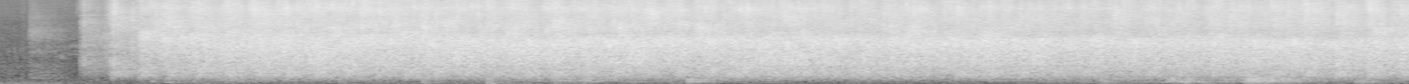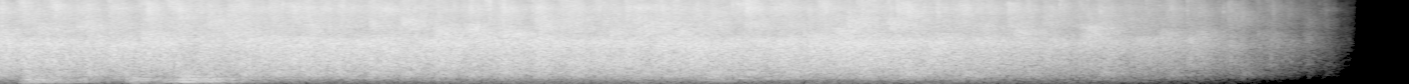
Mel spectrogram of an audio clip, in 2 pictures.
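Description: Concert hall audience applauding. The clapping starts about a second in, holds steady, and fades out near the end.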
